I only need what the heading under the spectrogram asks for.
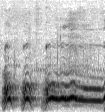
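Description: A dog in the distance gives two quick barks and then breaks into a long, drawn-out howl, heard on its own with no voices, while fog hangs in the air.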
